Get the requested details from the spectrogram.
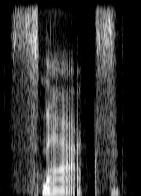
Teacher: it has the a so open keep your jaw very open and your lips back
